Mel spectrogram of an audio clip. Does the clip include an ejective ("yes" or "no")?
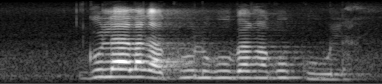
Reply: no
